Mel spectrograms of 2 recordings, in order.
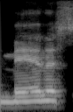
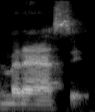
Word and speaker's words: Manasse: did you were close you said manac instead of manasse manol it's a little the the the wrong emphasis you know well exactly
